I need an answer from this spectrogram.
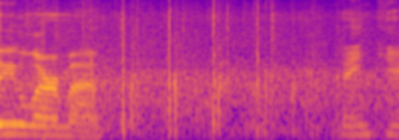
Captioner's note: crowd cheering and applauding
